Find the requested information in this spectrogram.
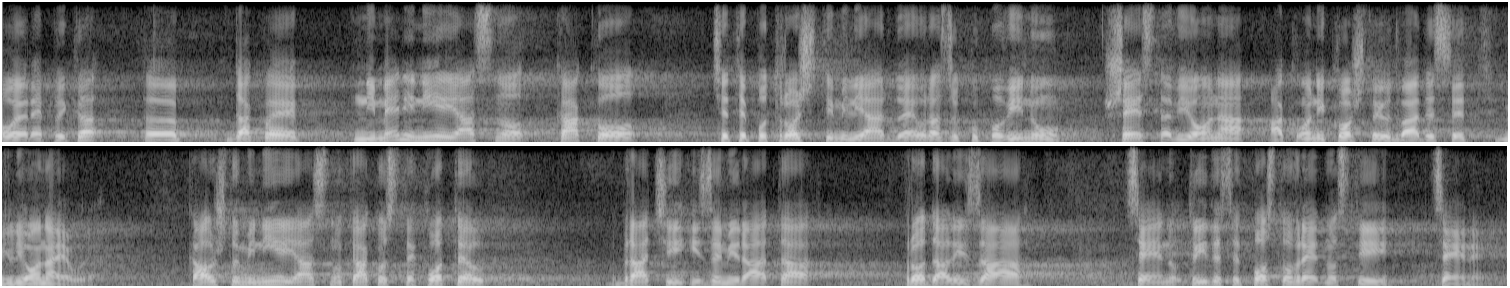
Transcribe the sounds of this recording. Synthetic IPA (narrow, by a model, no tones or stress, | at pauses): oʋojeɾeplika | d̪akle̞ | nimeninije̞jasno̞kakʰo̞ | t͡ɕe̞t̪e̞po̞t̪ɾo̞ʃi̥t̪imilijaɾd̪ue̞uɾazakupo̞ʋinu | ʃeːst̪aʋio̞ːnaːkooniko̞ʃt̪ajud̪ʋaːd̪e̞se̞t̪milio̞ːnae̞uɾa̰ | kao̞ʃt̪o̞minije̞jasno̞kako̞st̪e̞xo̞t̪el | bɾat͡ɕiʔize̞miɾaːt̪a | pɾo̞d̪aliza | t̪seːnut̪ɾiːd̪e̞se̞t̪̚po̞st̪o̞ʋɾe̞ːd̪no̞st̪i | t̪se̞ːnḛ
